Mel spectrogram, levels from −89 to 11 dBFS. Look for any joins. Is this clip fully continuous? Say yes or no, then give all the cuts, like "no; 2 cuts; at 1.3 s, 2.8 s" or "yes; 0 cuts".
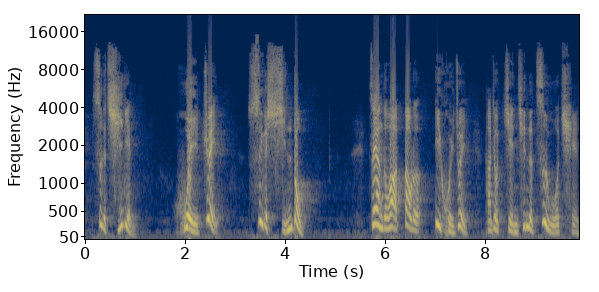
yes; 0 cuts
